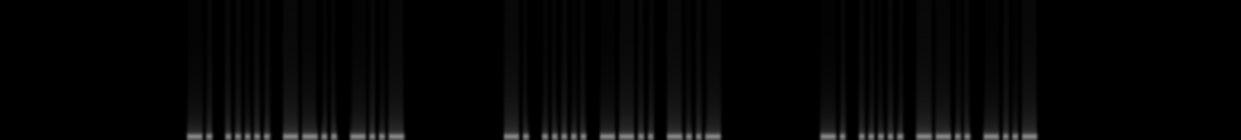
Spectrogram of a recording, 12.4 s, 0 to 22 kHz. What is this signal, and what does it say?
Morse code, heard as a keyed tone, about 25 wpm, 700 Hz. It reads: N5ZX N5ZX N5ZX
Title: USA Call Signs - 4 Characters - Repeated 3x - 25wpm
